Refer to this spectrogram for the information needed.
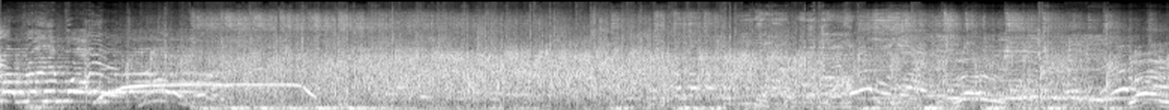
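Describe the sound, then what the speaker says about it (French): An audience claps and cheers for Abiola, steady loud applause lasting throughout with whoops and crowd noise mixed in, while voices speak over it. "On applaudit pour Abiola."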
